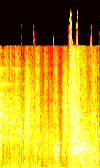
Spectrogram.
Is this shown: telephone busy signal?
no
